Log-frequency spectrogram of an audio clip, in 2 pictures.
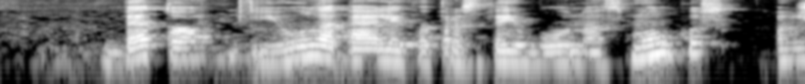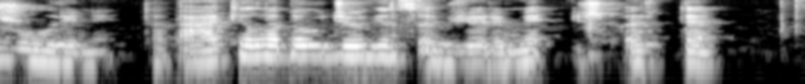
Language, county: Lithuanian, Telšiai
